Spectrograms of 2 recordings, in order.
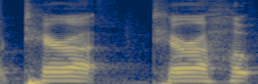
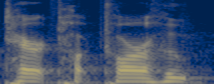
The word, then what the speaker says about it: Terre Haute: Oh, Terre Haute now a lot. Terre Haute.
